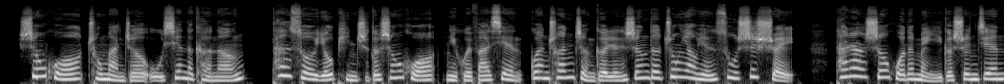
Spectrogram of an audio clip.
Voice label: 台湾腔 健康水杯; 家得麗健康水杯

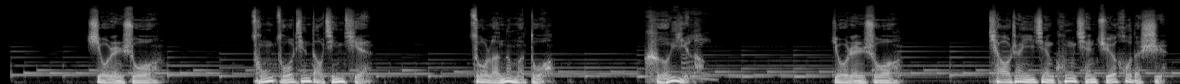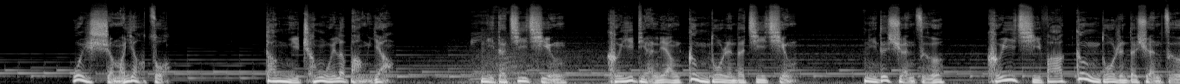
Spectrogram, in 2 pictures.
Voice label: 走心旁白

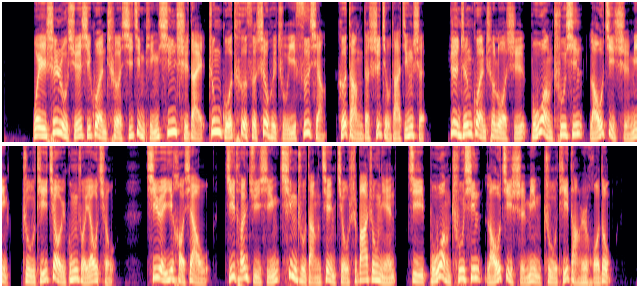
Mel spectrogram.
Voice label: 新闻

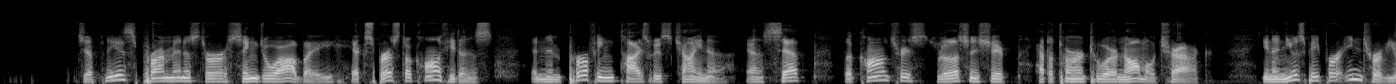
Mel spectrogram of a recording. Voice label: 英语新闻

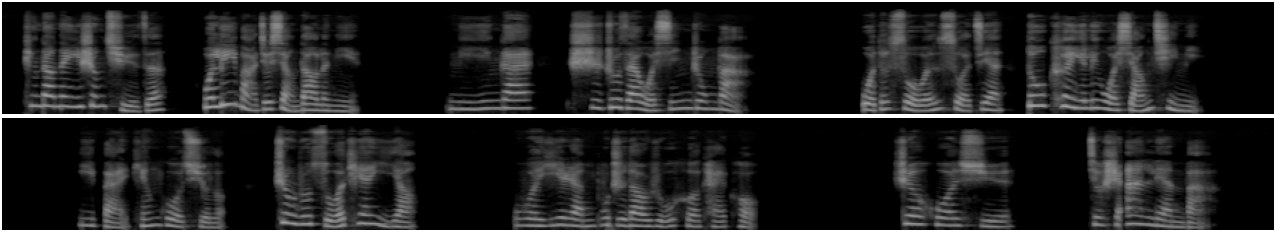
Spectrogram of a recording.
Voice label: 情书 配音

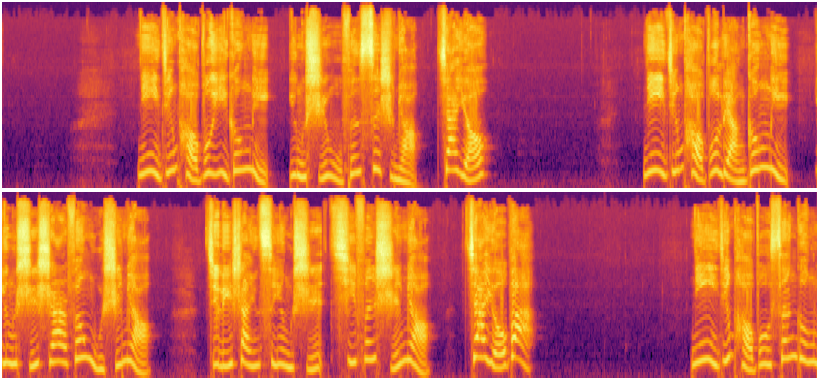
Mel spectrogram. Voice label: 运动试音参考

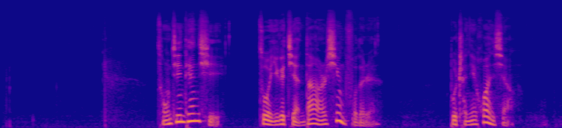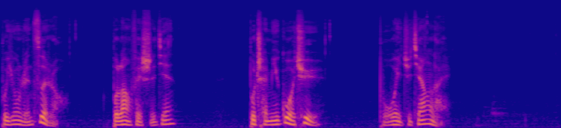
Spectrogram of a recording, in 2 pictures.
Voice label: 情感文案

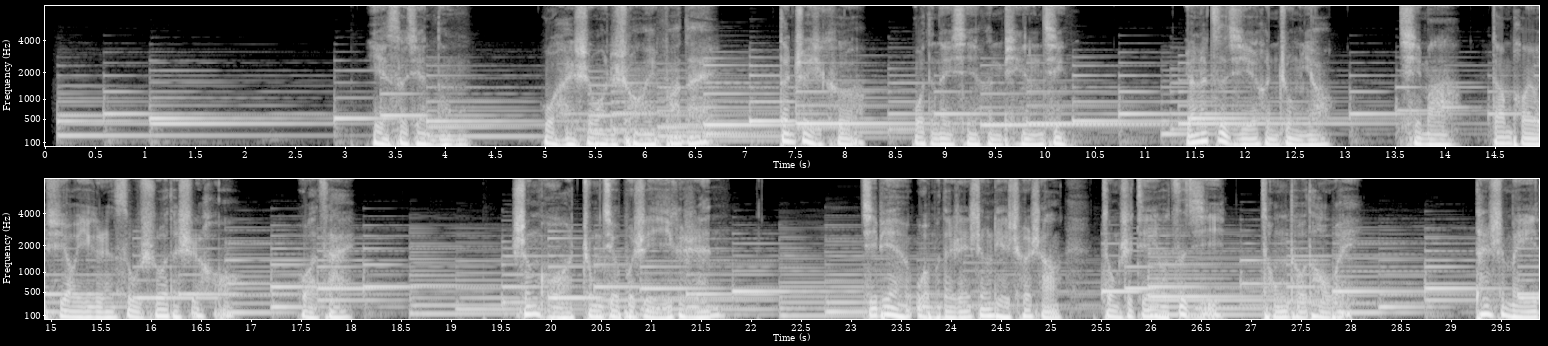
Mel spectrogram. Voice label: 情感电台

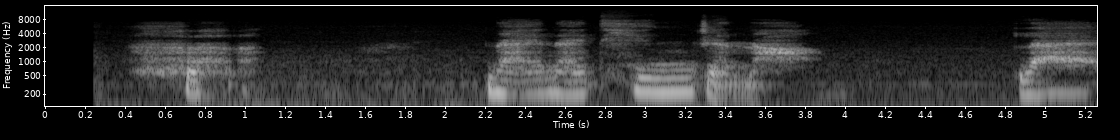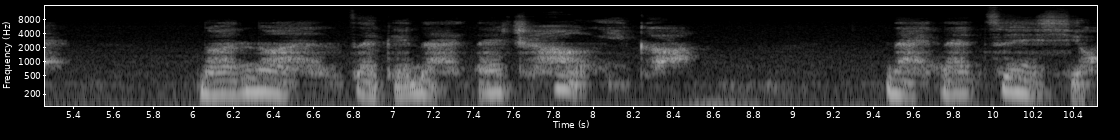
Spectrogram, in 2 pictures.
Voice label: 老年音

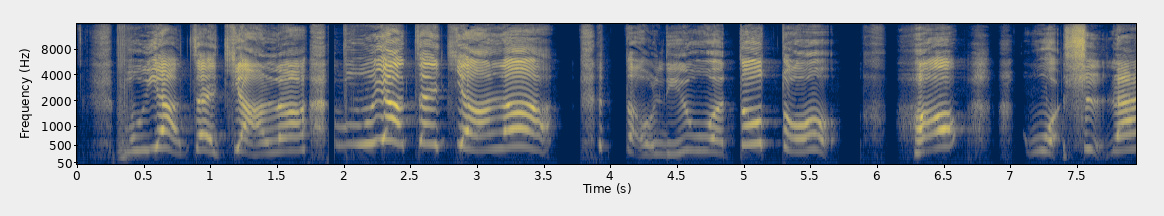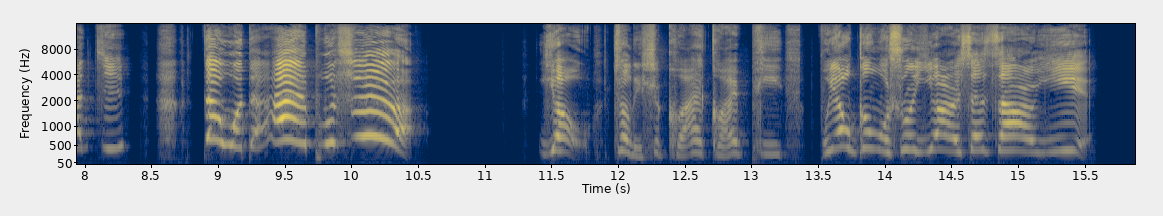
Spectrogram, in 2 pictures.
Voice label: 模仿可爱

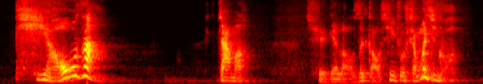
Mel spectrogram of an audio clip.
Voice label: 龙套男; 火鸡

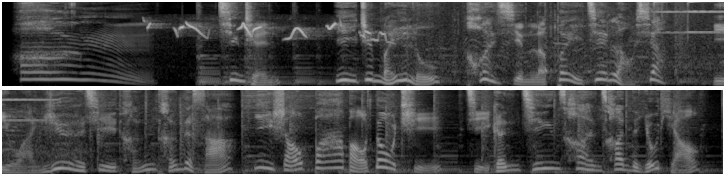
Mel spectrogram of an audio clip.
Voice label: 电台宣传片

